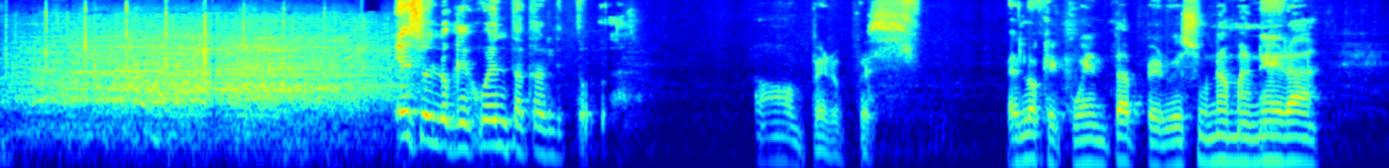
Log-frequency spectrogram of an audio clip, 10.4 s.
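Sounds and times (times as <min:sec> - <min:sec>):
applause: 0:00.0 - 0:03.2
speech: 0:03.0 - 0:04.7, 0:05.9 - 0:06.9, 0:07.6 - 0:10.0.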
